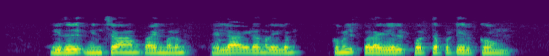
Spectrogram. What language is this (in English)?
Tamil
